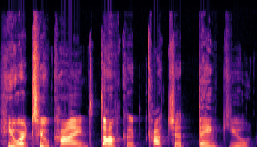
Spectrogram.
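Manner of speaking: high, loud, slow tearful gratitude; tearful thanks. A narrator's reading. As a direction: thank her through tears, overwhelmed. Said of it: "sobbed Missus Deland".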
